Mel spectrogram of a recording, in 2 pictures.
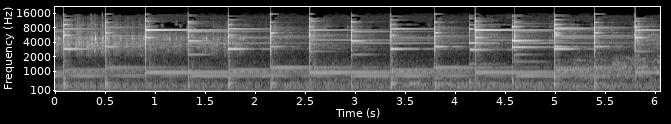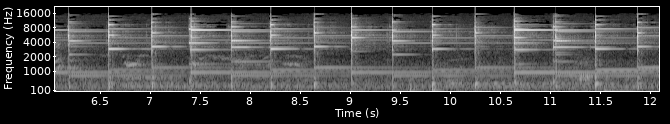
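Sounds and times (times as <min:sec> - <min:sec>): glockenspiel notes: 0:00.0 - 0:12.0.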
